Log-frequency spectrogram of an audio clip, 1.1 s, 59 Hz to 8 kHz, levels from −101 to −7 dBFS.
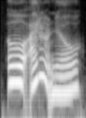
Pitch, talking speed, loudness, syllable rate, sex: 230 Hz, 210 wpm, -15 LUFS, 4.6 syllables/s, female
